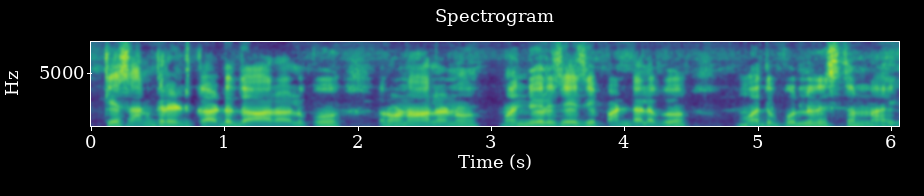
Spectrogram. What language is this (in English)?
Telugu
